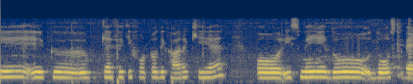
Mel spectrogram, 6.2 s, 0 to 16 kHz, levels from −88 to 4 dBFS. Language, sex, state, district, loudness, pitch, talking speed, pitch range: Hindi, female, Haryana, Jhajjar, -14 LUFS, 210 Hz, 135 wpm, 195-215 Hz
